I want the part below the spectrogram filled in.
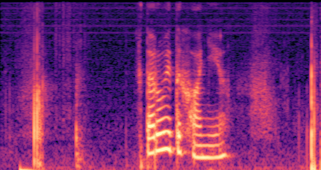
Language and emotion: Russian, neutral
